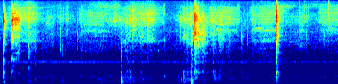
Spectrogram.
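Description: A knife tossing chopped salad in a stainless steel mixing bowl: the leaves rustle and the blade clinks against the metal bowl four times, a second or so apart.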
